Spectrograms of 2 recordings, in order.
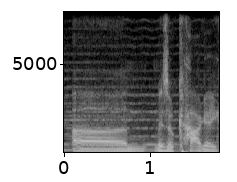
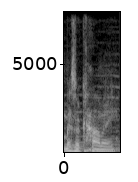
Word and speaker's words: Mizukage: Mizukage, sorry, not Mizukami. Kami is things.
